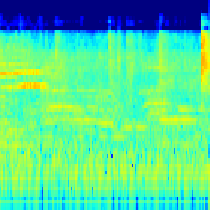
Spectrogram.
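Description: Outdoor street murmur of a crowd: indistinct voices with a few short high-pitched calls early on, and a sharp click at the start and again at the end.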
